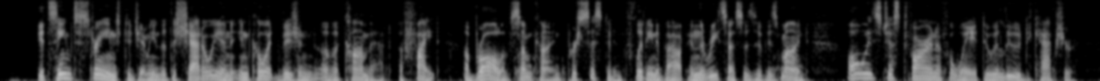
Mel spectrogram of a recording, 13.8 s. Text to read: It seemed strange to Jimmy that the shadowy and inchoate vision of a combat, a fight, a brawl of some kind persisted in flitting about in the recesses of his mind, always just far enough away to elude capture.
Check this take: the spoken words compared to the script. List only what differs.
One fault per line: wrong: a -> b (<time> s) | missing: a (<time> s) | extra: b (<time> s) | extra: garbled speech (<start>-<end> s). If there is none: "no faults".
no faults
